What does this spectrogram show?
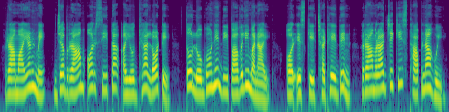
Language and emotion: Hindi, neutral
